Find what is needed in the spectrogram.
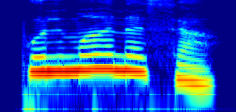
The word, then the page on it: ಪುಲ್ಮಾನಸ: kannada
